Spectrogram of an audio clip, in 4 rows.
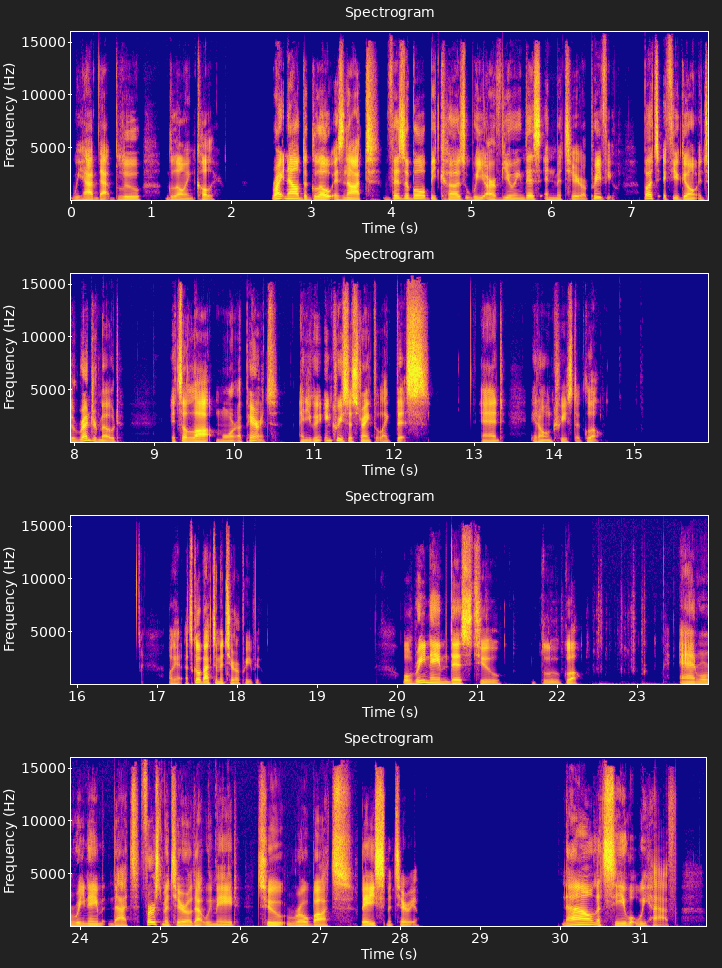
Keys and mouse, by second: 2.3 z, 5.7 z, 7.8 z, 9.0-9.7 drag, 11.5-14.8 drag, 15.1-16.1 drag, 17.5 z, 18.7-19.8 drag, 20.9-23.1 drag, 25.6 click, 25.9-29.6 drag, 30.4 click.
